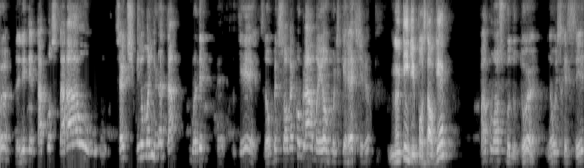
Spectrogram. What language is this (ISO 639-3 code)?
por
